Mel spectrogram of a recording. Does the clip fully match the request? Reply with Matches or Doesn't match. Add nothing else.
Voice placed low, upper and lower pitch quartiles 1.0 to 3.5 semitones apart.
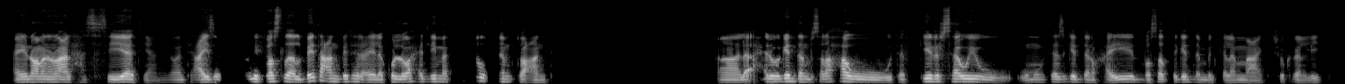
Matches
